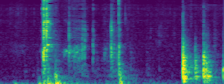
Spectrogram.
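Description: A metal cover sliding off the pinion housing of an EG Honda Civic steering rack: a metallic scrape, a light click, then a sharp knock near the end.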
